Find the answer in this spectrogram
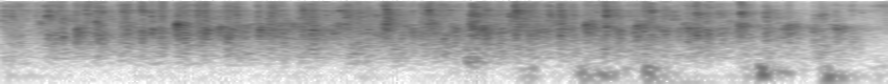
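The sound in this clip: An audience applauds to welcome a history professor before an evening lecture. Dense, even clapping from a crowd continues steadily, with a few louder individual claps standing out.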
